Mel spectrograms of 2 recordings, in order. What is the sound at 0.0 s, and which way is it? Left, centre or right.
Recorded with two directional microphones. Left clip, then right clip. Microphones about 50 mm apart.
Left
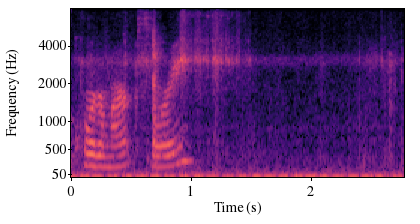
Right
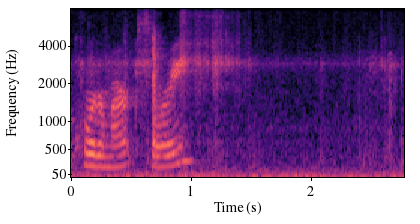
Speech, centre.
